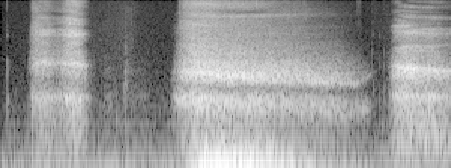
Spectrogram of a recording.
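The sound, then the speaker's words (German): Deep breathing in and out during a doctor's stethoscope check of a patient with a heavy cold and fever: a short breath, then a long, loud, rushing breath, then another breath begins, with no talk. “Atme bitte tief ein und aus.”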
